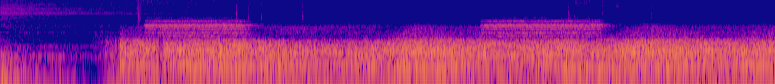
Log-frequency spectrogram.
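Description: Water rumbles and bubbles steadily all around.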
